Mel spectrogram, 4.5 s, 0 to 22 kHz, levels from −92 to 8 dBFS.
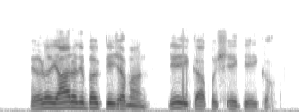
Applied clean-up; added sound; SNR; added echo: neural diffusion model UNIVERSE++.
